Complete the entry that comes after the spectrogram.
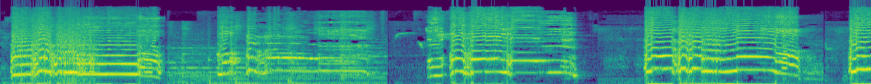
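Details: Four loud rooster crows about every two to three seconds, each a harmonic, ringing call with a stepped start and a slight fall at the end.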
